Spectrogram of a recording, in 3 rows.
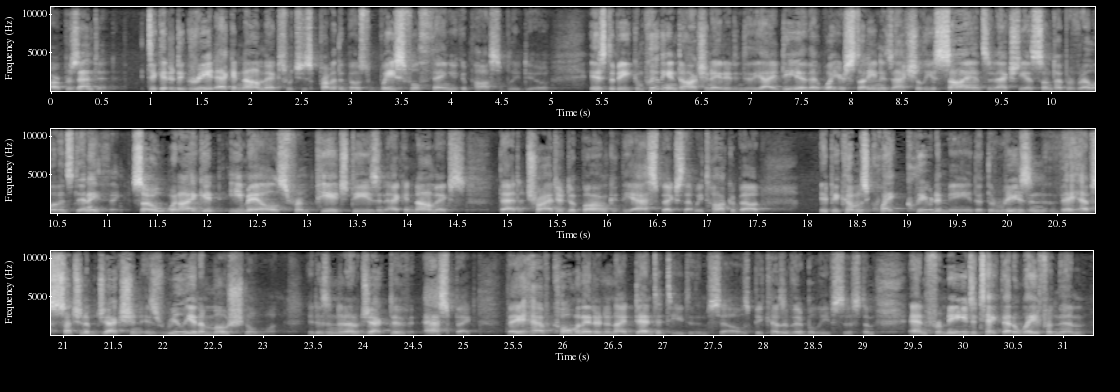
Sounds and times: Speech: 0.0s - 17.6s, 18.2s - 31.3s.

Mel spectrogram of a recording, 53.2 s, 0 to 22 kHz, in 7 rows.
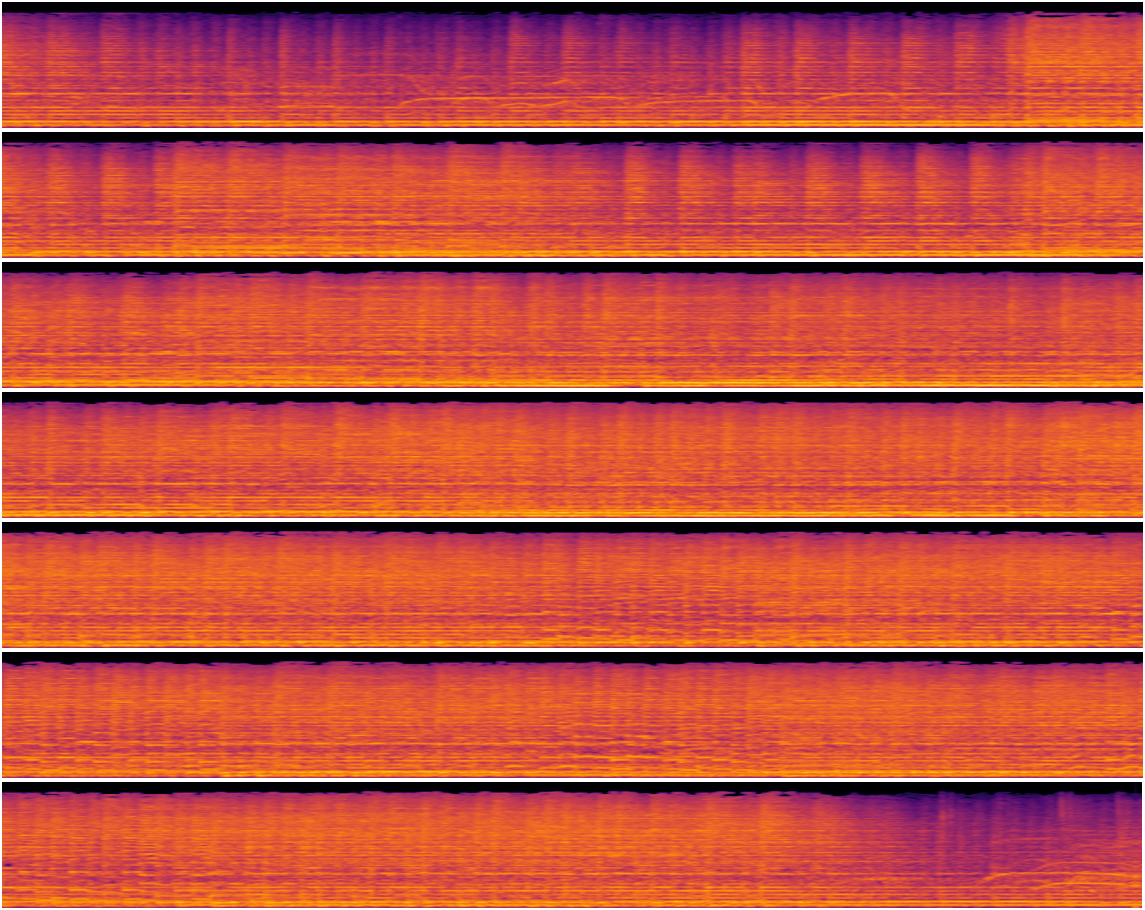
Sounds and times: Guitar: 0.0s - 53.2s.

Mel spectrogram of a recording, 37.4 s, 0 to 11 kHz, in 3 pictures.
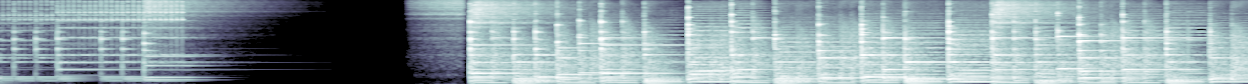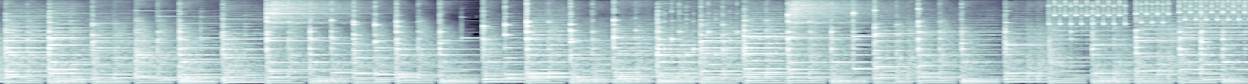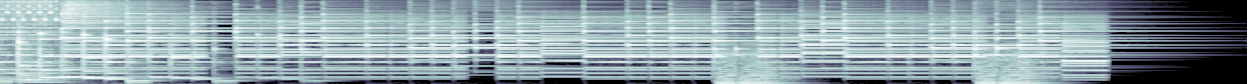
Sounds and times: Percussion: 19.1s - 26.4s.

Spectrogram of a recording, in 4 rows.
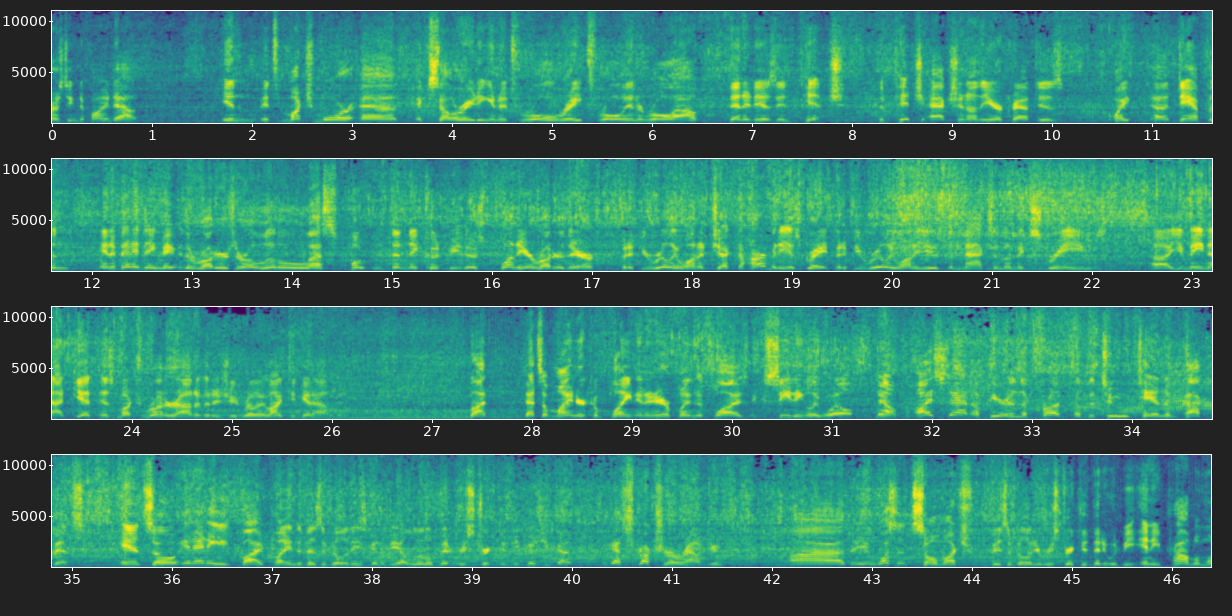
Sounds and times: Speech: 0.0s - 0.9s, 1.7s - 26.1s, 27.4s - 41.6s, 42.2s - 46.3s
Outside, urban or manmade: 0.0s - 46.3s
Vehicle: 0.0s - 46.3s.

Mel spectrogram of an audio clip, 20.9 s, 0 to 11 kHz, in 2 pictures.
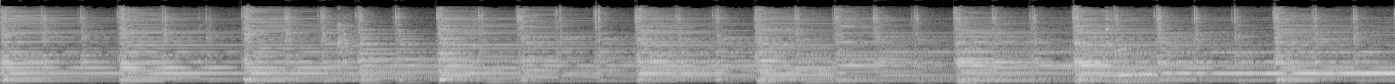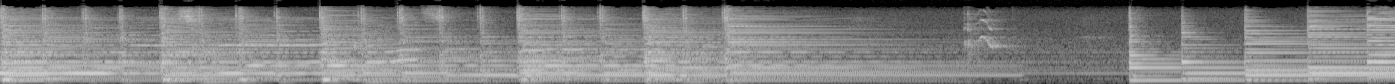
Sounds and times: Music: 0.0s - 20.9s.

